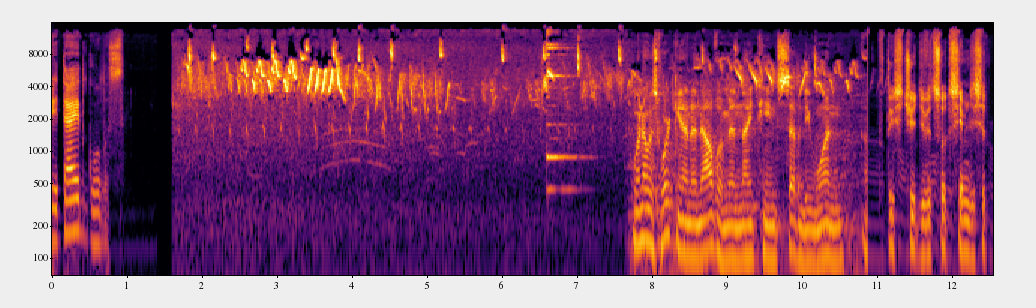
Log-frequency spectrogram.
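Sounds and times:
speech: 0:00.0 - 0:01.0, 0:07.7 - 0:12.5
bird of paradise and lyrebird chirps, whistles and trills during a mating display: 0:01.6 - 0:10.8.

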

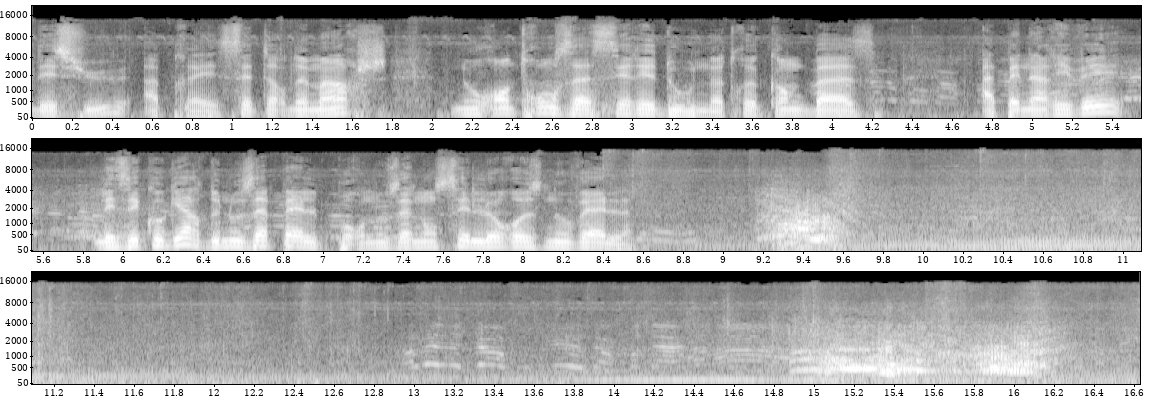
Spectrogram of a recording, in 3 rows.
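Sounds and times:
speech: 0:00.0 - 0:08.8
elephants rumbling at a road edge near a village: 0:08.4 - 0:16.6.

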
